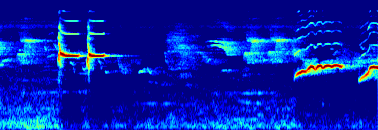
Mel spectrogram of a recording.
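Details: Indonesian oriental magpie-robin in full song, recorded as training material for keepers of songbirds: two sharp high chips, soft twittering, then loud rising whistles repeated near the end.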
